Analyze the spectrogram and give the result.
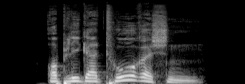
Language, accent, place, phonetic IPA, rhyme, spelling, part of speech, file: German, Germany, Berlin, [ɔbliɡaˈtoːʁɪʃn̩], -oːʁɪʃn̩, obligatorischen, adjective, De-obligatorischen.ogg
- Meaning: inflection of obligatorisch: 1. strong genitive masculine/neuter singular 2. weak/mixed genitive/dative all-gender singular 3. strong/weak/mixed accusative masculine singular 4. strong dative plural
